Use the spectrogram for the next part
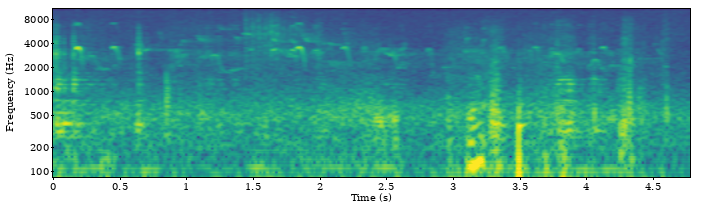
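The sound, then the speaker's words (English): A flock of birds calls continuously in a corral in Barfoot Park, with many short, high chirps and peeps overlapping throughout, over a low rumbling background with a few soft thuds; no one speaks. “Birds are starting to call here now.”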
